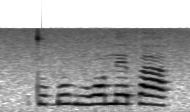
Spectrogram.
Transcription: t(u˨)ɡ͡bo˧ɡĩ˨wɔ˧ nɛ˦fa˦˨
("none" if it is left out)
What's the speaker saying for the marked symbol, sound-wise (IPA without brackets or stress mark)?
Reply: u˨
